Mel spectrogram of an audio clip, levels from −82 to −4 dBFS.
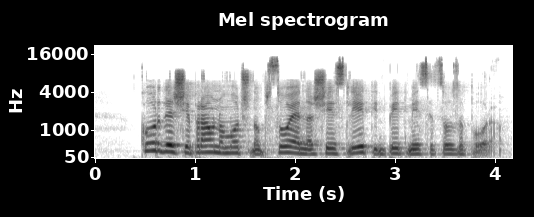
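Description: The audio was likely squeezed through Bluetooth SBC compression at a very small bit budget, one that fits a rate near 64 kbps, and the damage is heavy for the whole of the speech. With so few bits to share across its sub-bands, the encoder starves the upper bands and quantises the rest coarsely. The treble thins out and flickers in and out, while a gritty, grainy noise and aliasing cling to the voice from start to finish.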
